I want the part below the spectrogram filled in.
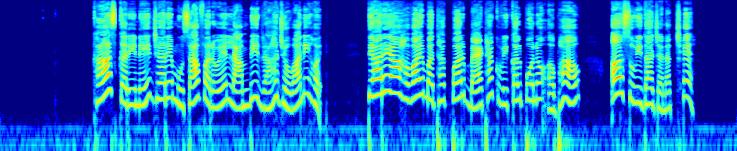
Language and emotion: Gujarati, disgusted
